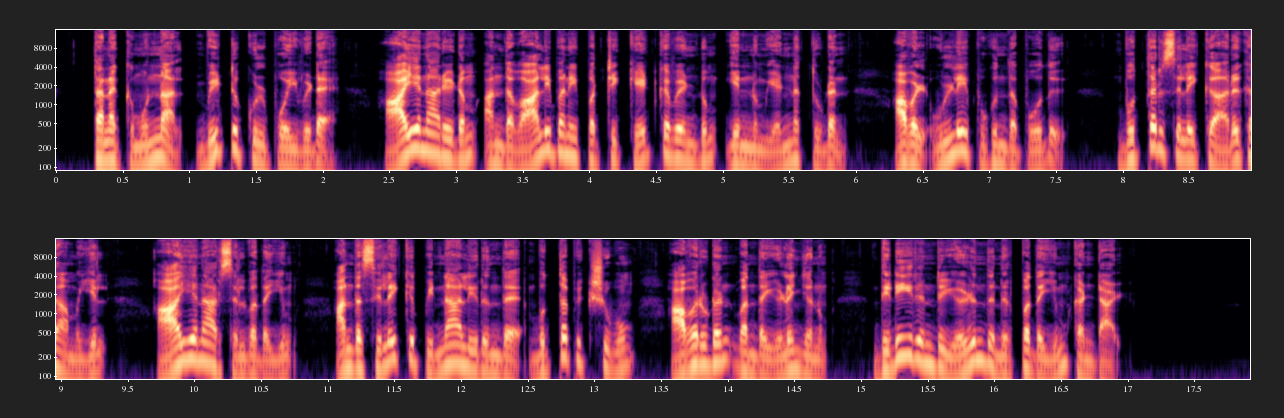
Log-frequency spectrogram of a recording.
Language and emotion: Tamil, neutral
